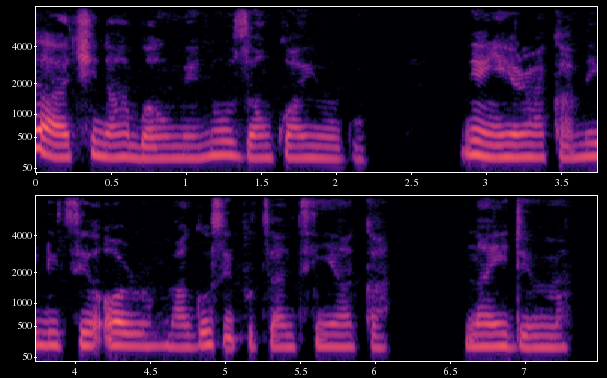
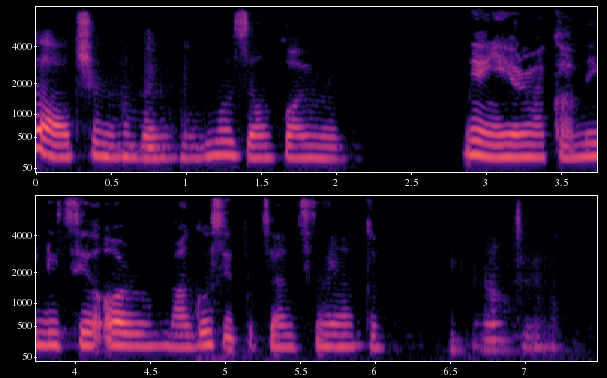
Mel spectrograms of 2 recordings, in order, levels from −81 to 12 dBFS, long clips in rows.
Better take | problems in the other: first | noise reduction (neural mask model DeepFilterNet 3)

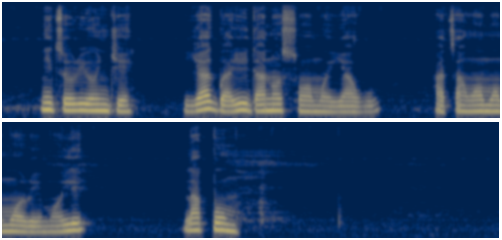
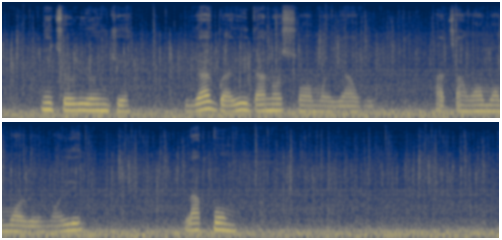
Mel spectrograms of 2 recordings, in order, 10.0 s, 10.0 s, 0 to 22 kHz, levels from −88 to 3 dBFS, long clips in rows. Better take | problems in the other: first | background sound (Fire); 5 dB below the speech

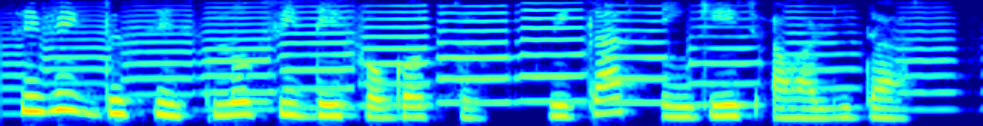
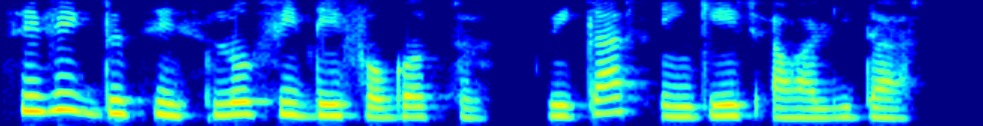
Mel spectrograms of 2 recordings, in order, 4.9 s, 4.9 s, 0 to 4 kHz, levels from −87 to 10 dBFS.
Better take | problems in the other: second | background sound (Trumpet); 10 dB below the speech

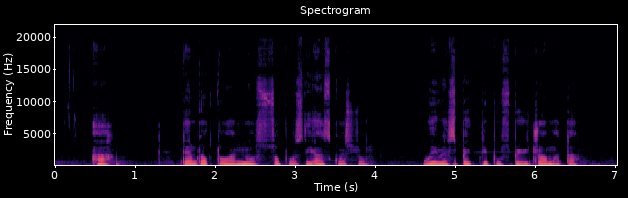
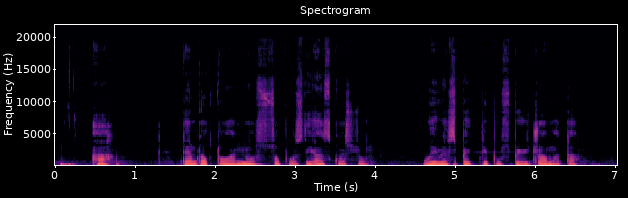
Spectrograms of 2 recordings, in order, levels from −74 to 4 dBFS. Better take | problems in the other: first | background sound (Bass drum); 9 dB below the speech

